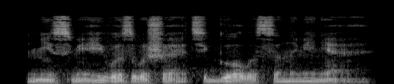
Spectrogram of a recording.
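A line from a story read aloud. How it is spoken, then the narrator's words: Soft. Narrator (Russian): Мягко проговорил майстер Мельхиор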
